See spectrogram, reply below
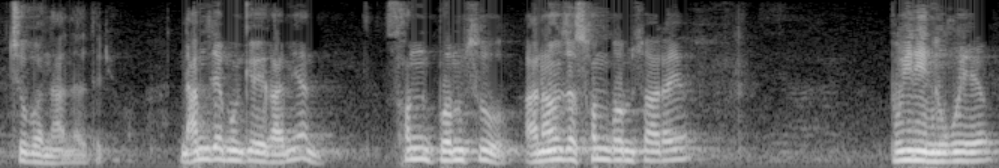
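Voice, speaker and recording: A middle-aged pastor delivers a church sermon in a somewhat high, gravelly voice. He keeps it lively, firing questions at the congregation and acting out friendly greetings. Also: moderate pace. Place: church sanctuary.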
